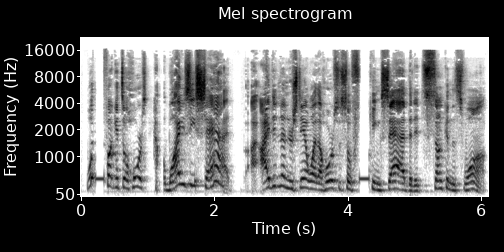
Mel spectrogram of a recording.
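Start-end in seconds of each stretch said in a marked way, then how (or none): 0.1-2.3 high, baffled disbelief; incredulous. Retold or imitated. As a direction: play it exasperated and confused. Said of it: "I'm like".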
